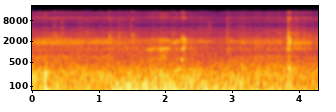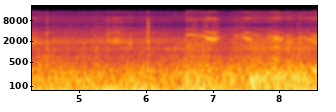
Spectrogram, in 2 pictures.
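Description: Steady wind and water noise on a boat drifting on open water, with a single thump just after the start and a faint click about four seconds in.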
